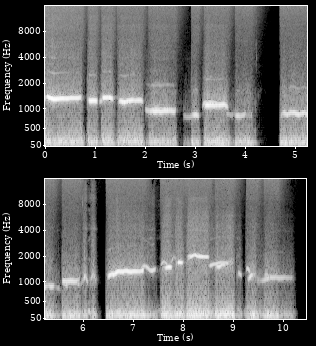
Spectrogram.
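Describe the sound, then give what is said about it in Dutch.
Someone whistles a familiar rock anthem melody, clear, in sustained phrases that rise and fall with short pauses between lines, carrying on for about ten seconds without any talking. “We doen … van ….”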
